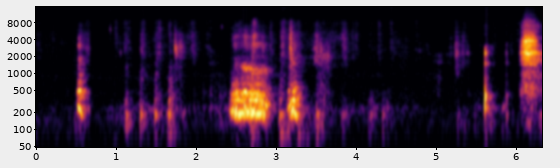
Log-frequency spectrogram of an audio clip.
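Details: Dachshund producing a rough, throaty growl that swells at two and a half seconds, framed by brief sharp barks and softer grumbles in a small room.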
